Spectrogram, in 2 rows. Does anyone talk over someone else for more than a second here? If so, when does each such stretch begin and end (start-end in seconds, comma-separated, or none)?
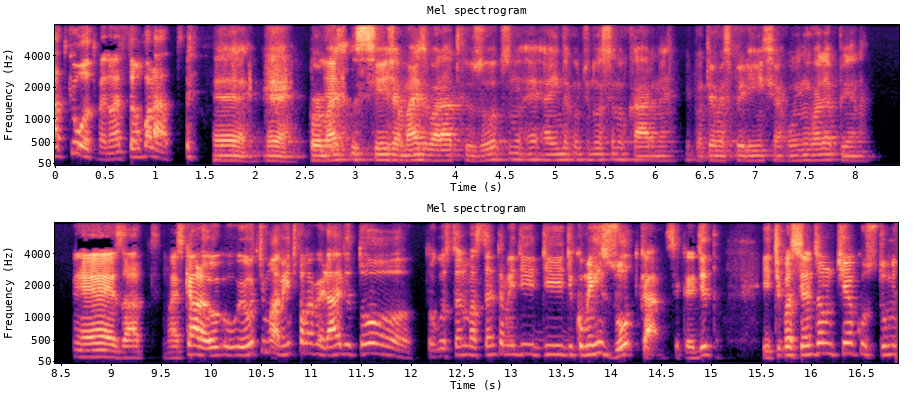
none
